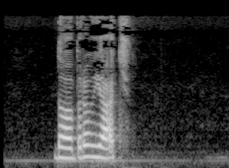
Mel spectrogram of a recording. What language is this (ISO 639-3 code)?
srp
